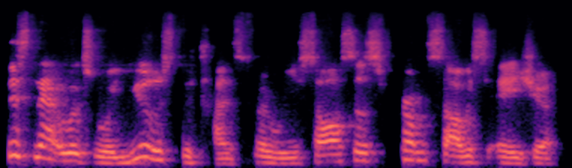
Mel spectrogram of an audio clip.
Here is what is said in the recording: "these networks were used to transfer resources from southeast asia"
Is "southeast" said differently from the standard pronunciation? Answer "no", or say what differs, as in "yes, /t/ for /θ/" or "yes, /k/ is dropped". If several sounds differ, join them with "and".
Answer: yes, /t/ is dropped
